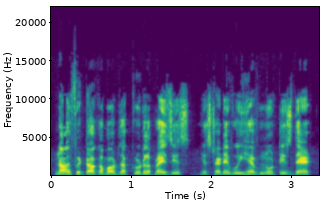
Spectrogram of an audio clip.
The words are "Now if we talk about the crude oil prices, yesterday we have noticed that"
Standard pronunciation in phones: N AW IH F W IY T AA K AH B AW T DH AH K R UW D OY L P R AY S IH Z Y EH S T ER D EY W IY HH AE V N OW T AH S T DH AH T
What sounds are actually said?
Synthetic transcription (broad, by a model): N AW IH F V IY T AA K AH B AW T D AH K R UW D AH L P R AY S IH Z Y EH S T ER D EY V IY HH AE V N OW T AH S T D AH T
